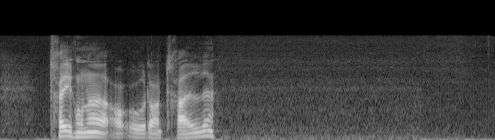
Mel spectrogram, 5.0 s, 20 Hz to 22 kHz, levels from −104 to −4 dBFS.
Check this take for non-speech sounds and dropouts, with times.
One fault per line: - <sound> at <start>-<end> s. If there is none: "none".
none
